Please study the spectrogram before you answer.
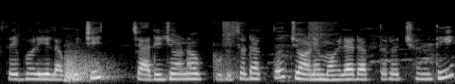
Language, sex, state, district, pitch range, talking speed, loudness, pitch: Odia, female, Odisha, Khordha, 235-265 Hz, 130 wpm, -16 LUFS, 245 Hz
